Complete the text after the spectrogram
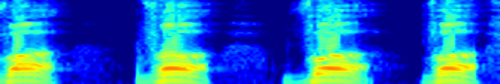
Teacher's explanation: दांत, ये दंत ओष्ठ है, दंत ओष्ठ। दांत और होठ दोनों से इसका उच्चारण होता है। जैसे बोल दो व व व व, तो जो ऊपर वाले दांत हैं ये होठों से मिल जाते हैं।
